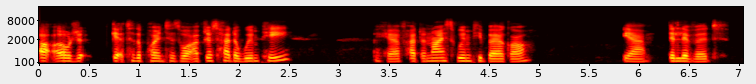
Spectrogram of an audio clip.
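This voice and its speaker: Mumbled at a very fast pace with long, frequent pauses, this voice has a bright, sharp tone, fairly even intonation, and a dry, close sound with no echo over a quiet background. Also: woman, medium pitch for a woman. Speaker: online show host. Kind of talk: live stream chat. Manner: mumbling.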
